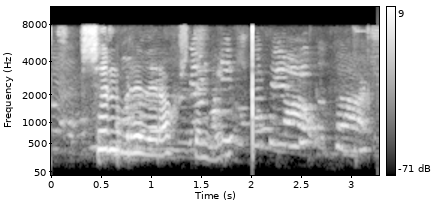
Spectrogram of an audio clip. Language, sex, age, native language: Icelandic, female, 9, Icelandic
